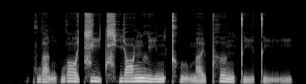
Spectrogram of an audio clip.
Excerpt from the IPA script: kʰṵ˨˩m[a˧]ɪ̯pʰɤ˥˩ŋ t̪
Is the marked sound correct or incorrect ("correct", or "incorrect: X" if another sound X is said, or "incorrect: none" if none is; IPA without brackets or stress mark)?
incorrect: a˦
